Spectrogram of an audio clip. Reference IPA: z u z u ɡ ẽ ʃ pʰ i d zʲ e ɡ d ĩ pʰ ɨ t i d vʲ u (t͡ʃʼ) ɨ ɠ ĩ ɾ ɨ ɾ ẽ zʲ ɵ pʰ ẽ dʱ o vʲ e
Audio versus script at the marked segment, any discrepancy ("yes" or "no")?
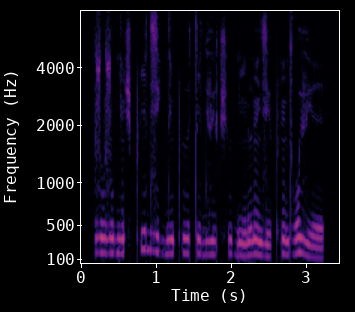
yes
